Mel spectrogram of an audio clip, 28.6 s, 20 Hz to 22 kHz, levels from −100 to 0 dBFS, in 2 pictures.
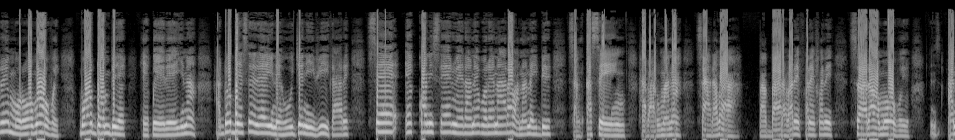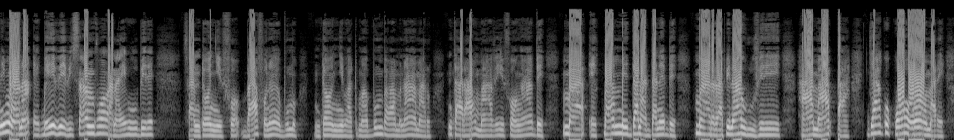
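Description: Throughout the speech, loud peaks crack violently: integer overflow, where peaks pushed about 9 dB past the limit wrap to the opposite sign, far harsher than clipping's flattened distortion. A small fraction of samples is affected. Also throughout, nothing survives above 16.7 kHz, and two distinct sets of smeared, swirly artefacts sit on top of each other. This is likely transcoding between lossy codecs, consistent with low-rate Vorbis followed by MP3, rather than a single codec's artefacts.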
